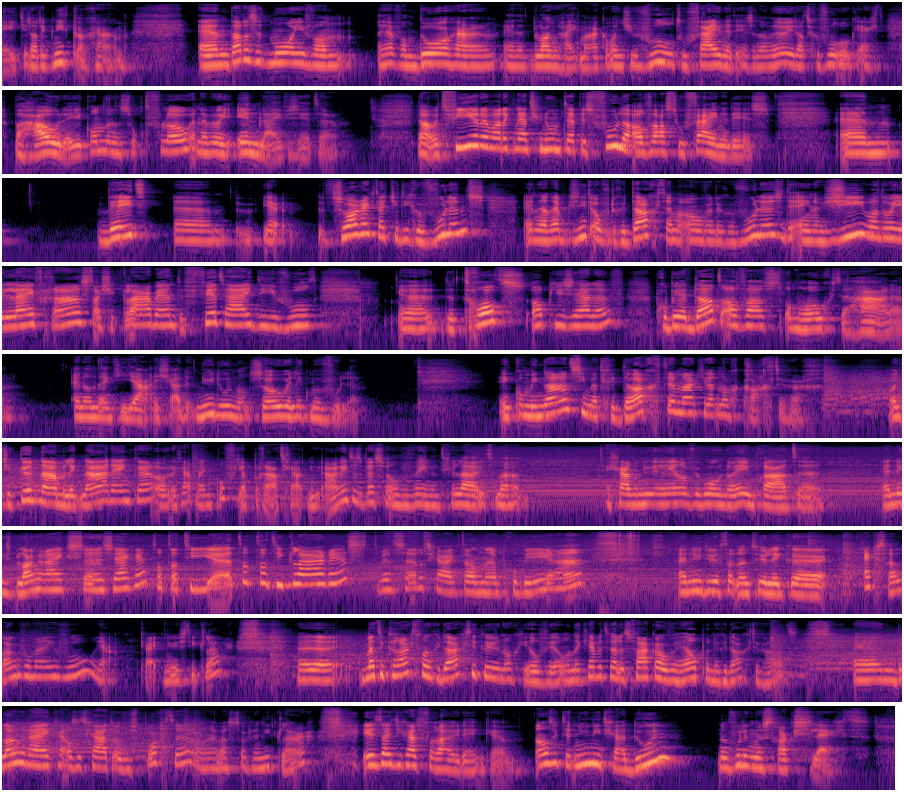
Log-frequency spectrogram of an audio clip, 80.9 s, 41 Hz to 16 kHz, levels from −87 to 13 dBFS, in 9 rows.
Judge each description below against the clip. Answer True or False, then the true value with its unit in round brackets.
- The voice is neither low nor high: False (210 Hz)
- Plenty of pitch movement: False (4.8 semitones)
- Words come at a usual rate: True (185 wpm)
